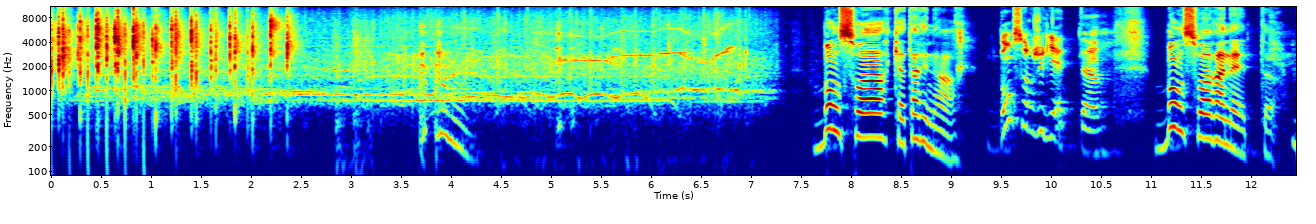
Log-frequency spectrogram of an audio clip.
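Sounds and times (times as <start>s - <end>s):
audience applause for a game-show champion: 0.0s - 7.4s
speech: 3.9s - 4.3s, 7.6s - 12.4s.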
